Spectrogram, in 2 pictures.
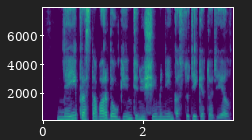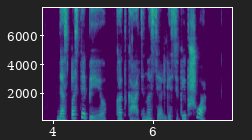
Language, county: Lithuanian, Telšiai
